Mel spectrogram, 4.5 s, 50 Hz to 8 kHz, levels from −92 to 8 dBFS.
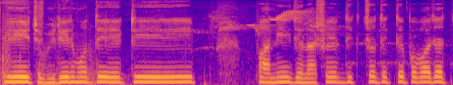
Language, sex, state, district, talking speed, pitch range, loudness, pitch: Bengali, male, Assam, Hailakandi, 130 wpm, 165-175 Hz, -17 LUFS, 170 Hz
